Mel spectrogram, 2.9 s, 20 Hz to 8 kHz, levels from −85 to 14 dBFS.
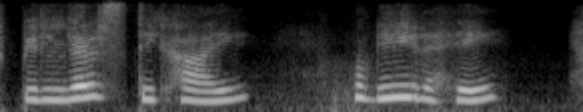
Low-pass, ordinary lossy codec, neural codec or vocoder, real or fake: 7.2 kHz; Opus, 16 kbps; codec, 16 kHz in and 24 kHz out, 0.6 kbps, FocalCodec, streaming, 2048 codes; fake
